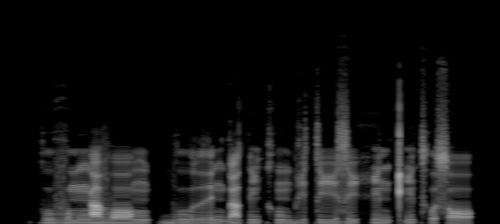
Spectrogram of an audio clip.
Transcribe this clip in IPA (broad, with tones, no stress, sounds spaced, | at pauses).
k u˦ v ʊ˦ m ŋ a˦ v ɔ˦˨ ŋ | ɡ͡b uː˦˨ r ɪ˦ ŋ ɗ a˨ t ĩ˦˨ kʰ ũ˨ b i˨ t iː˨ z i˨˦ h ĩ˦ n kʼ ĩ˦ tʰ ʊ˨ s ɔ˨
